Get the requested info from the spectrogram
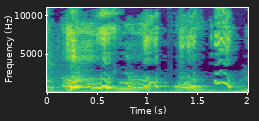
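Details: Labrador Retriever puppies at play indoors make soft, wavering whimpers and a short rising-then-falling whine near the end, over a constant low hum.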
